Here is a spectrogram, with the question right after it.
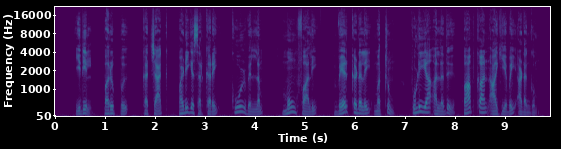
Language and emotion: Tamil, neutral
